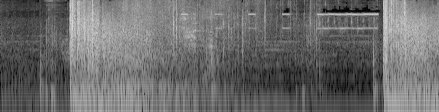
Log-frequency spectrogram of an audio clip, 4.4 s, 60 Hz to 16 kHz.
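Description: A frag grenade goes off in Warzone 2 with a loud, close boom, a long rumbling blast that fades into a quieter spell before a second heavy detonation hits near the end.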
